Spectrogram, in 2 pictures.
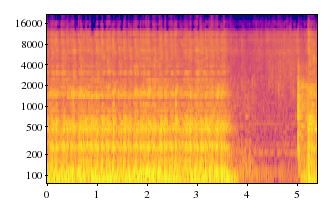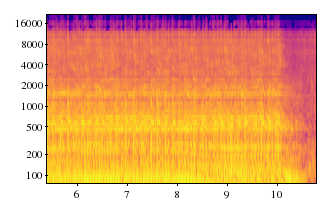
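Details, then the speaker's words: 1999 DuraCraft 1648 bass boat outboard, sat at least six years, running on ethanol gas at wide open throttle: loud, uneven, sputtering beat with a mid-run drop-out; misfire at wide open throttle, owner hopes it's a clogged carburetor jet. "she's a little sputter I let her run for a while and forward and you know wide open it sounds like it's missing a little bit I said it's probably a Clogg jet on one of them carburetors at least that's what I'm hoping"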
